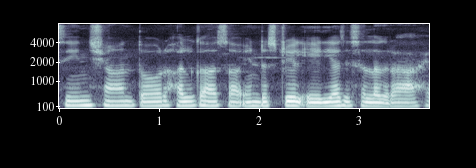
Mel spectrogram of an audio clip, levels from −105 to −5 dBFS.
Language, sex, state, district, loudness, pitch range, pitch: Hindi, male, Manipur, Imphal West, -15 LUFS, 135-150 Hz, 140 Hz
